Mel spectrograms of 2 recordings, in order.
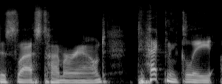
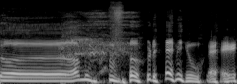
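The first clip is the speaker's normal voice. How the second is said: dopey mocking voice, pitched up, drawn-out "duh"; 7 semitones higher than usual. Complaining about the listeners' vote, doing a mocking impression of the listeners. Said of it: "here's my impression of you guys".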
